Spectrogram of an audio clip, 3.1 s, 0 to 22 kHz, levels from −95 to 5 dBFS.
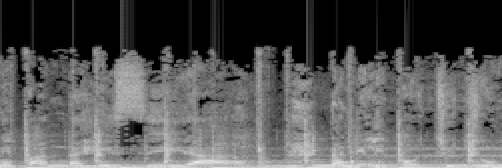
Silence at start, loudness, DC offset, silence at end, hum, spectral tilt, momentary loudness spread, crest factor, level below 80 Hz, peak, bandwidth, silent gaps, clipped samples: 0 s; -11 LUFS; under 0.1%; 0 s; none; -5 dB/octave; 2 LU; 10 dB; -14 dBFS; 0 dBFS; 16.5 kHz; none; under 0.1%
